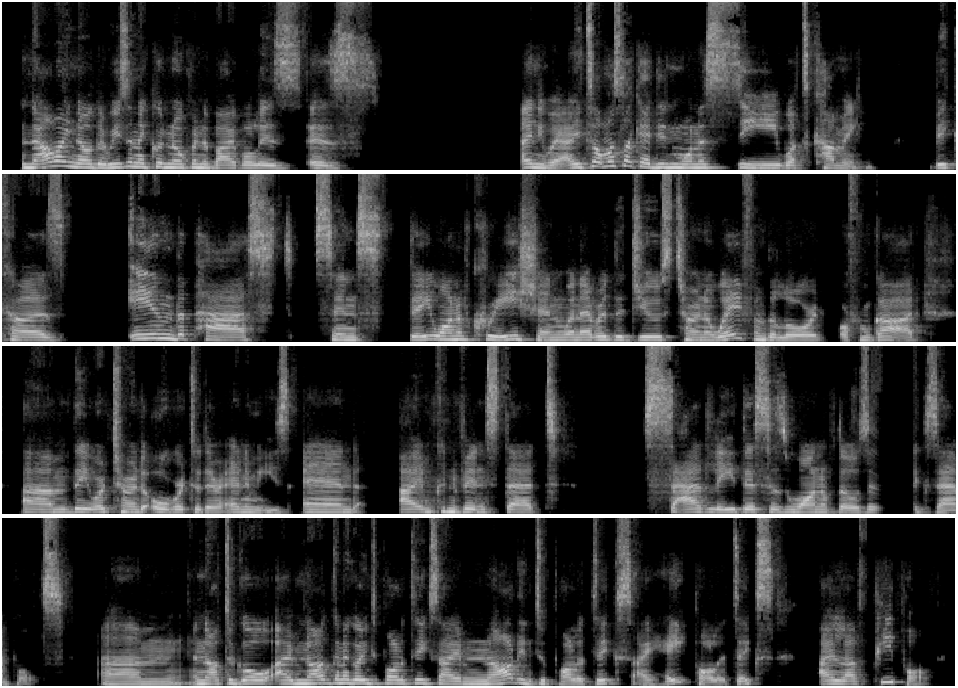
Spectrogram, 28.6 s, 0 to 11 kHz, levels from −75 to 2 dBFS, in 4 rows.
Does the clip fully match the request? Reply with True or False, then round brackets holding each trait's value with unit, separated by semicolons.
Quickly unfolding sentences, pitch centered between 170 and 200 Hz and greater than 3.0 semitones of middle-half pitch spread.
False (175 wpm; 185 Hz; 3.5 semitones)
